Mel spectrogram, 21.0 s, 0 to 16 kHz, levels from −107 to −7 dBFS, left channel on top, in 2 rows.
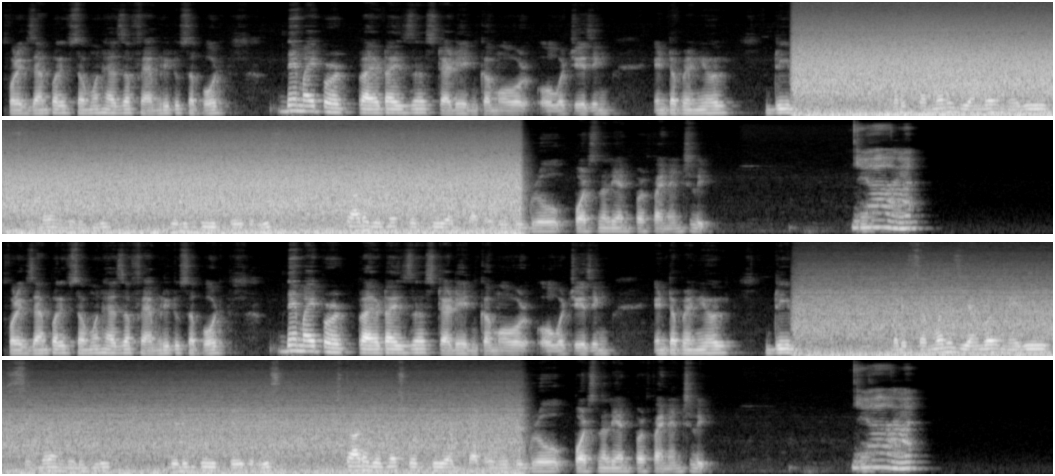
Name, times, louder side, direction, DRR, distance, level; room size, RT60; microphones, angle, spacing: voice 1, 0.0-2.2 2.8-6.1 6.5-7.3 7.6-8.0 8.9-11.6 12.1-13.3 13.9-17.6 19.3-19.6, right 2 dB, 20° right, 0.3 m, -25 dB
sound 1, 7.9-15.7, left 6 dB, 85° left, 0.5 m, -22 dB
voice 2, 19.0-19.6, left 1 dB, 15° left, 0.9 m, -29 dB
4.9 x 4.8 x 5.7 m
head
